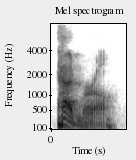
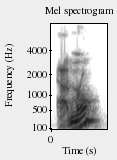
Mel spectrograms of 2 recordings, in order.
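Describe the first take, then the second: First: It falls at the end like a statement. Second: It rises at the end like a question.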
